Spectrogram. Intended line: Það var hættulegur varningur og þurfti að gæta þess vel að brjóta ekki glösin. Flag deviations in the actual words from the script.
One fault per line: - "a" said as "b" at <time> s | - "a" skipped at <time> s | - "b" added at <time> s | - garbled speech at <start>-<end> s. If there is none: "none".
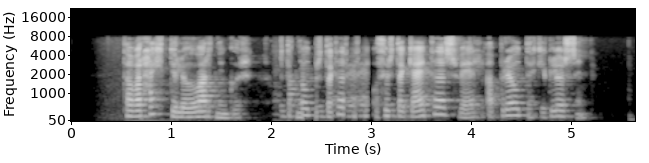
- garbled speech at 2.0-3.0 s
